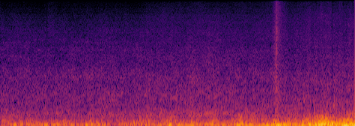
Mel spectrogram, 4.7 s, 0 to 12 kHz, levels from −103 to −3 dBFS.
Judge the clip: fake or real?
fake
